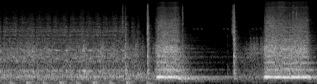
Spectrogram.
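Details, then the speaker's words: Gravely 20G tractor, first start since November, on a jumper box with a dead battery, choke on, throttle at idle: slow rhythmic cranking thumps and bursts of high squealing whine from a starter needing oil again; dry starter, engine not starting. "the starter needs oil again listen to that come on baby start baby start"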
